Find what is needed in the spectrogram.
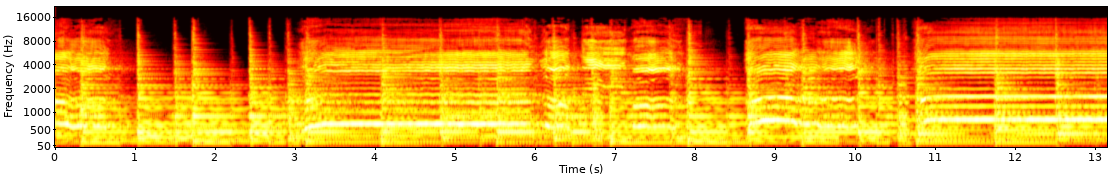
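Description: A man singing with his own strummed acoustic guitar, holding a long note about three seconds in and another near the end.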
